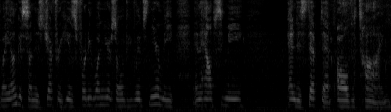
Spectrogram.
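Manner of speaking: ordinary talk, nothing marked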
